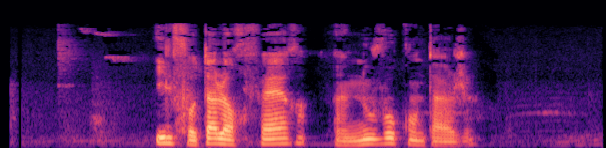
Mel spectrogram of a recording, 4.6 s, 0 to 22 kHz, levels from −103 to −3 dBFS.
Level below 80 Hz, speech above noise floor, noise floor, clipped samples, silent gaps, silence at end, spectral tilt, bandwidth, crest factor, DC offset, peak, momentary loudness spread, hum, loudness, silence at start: -60 dBFS; 40 dB; -60 dBFS; under 0.1%; none; 1 s; -5 dB/octave; 11.5 kHz; 22 dB; under 0.1%; 0 dBFS; 13 LU; none; -21 LUFS; 1.15 s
